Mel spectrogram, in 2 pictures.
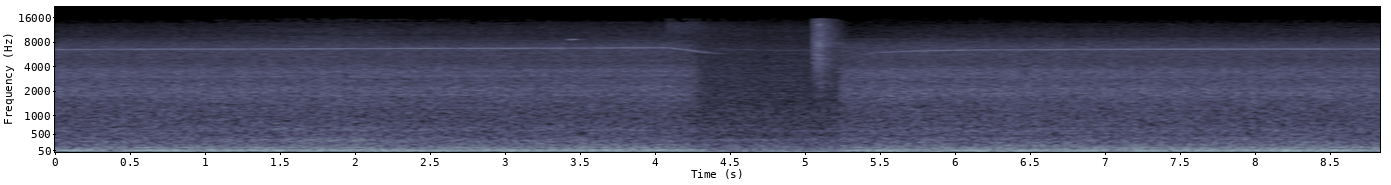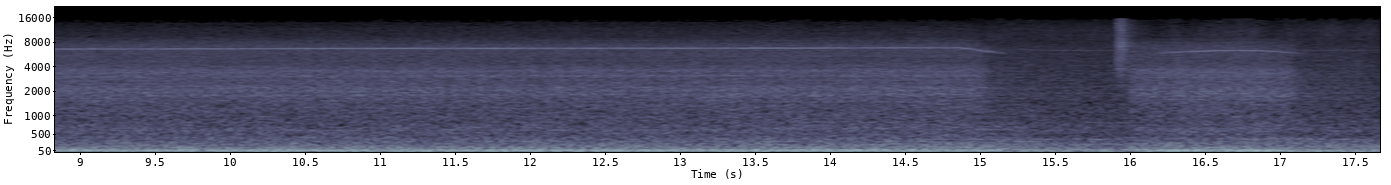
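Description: A truck engine drones steadily at speed, briefly easing off twice.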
